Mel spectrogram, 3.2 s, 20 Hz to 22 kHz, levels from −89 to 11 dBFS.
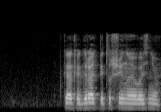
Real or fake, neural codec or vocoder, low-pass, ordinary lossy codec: real; none; 7.2 kHz; AAC, 32 kbps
